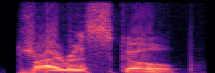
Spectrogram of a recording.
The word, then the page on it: gyroscope: American English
